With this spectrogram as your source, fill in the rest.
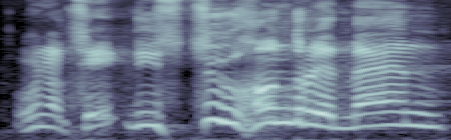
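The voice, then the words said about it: Put-on Scottish accent. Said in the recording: “That's my Scottish accent.”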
